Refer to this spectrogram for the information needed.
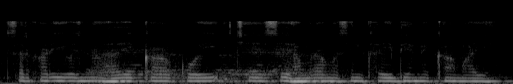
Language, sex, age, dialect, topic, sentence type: Magahi, male, 25-30, Western, agriculture, question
